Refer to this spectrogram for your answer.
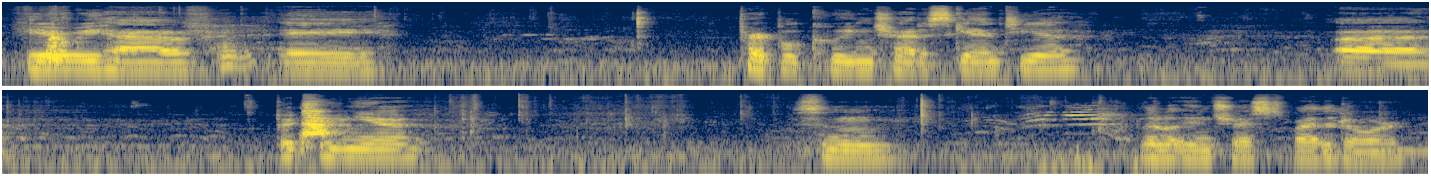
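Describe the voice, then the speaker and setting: A gardener gives a casual, unscripted tour of a residential front yard, narrating in a medium-pitched voice as he walks. He holds the phone himself, and the noisy outdoor recording picks up dogs around him.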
